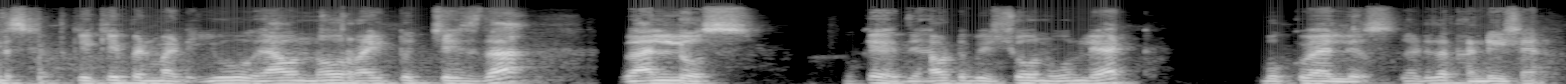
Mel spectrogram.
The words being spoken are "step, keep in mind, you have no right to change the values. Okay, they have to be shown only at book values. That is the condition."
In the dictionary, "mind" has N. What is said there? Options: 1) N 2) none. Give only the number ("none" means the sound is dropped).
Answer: 2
